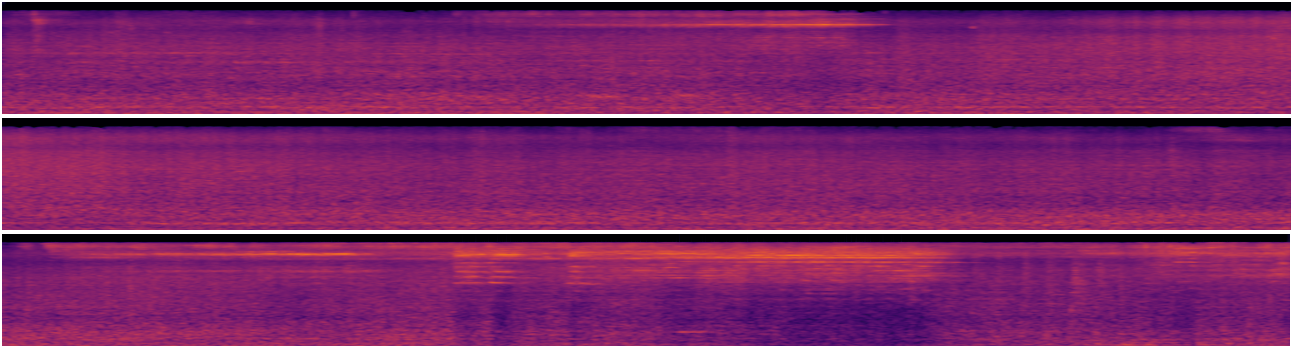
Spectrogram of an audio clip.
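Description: Autorack freight cars of a CSX train rolling steadily past on the rails, their wheels running over the track. A high-pitched wheel squeal rises over the noise about six seconds in and again from about twenty seconds in.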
